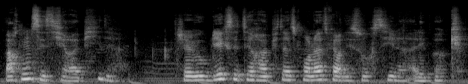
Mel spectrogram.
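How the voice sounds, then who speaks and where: A woman's voice: mid-range voice, quick pace, darkish tone. Chatty woman vlogger in an echoey room. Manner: chatty and self-mocking, talks while working. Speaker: beauty vlogger. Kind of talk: casual makeup tutorial chat. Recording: echoey room, faint music.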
